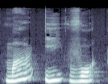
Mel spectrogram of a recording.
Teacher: Не произносится также звук «й» между гласными, если после него стоит звук «и». Например, «ма-и-во» – «моего». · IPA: [maivo]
